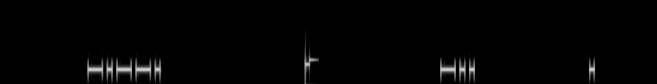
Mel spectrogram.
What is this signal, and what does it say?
Morse code, heard as a keyed tone, about 25 wpm, spaced as for 7 wpm, 700 Hz. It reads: <KN> DE
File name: Top 90 QSO Elements - 8x Character Spacing - 25wpm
